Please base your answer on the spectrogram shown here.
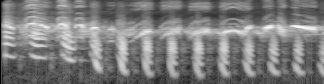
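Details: Caged Chinese hwamei with a large fig-leaf-shaped tail, kept for sale, singing a fast series of loud downward-sweeping notes, about five per second, opening with a few higher warbled phrases.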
